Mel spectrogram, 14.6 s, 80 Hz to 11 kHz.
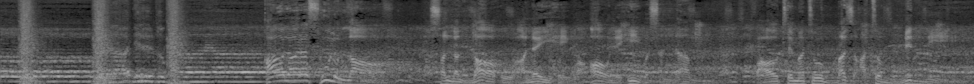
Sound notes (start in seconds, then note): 8.0 saws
